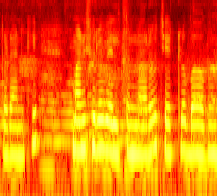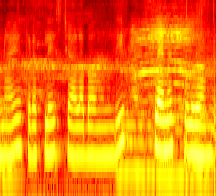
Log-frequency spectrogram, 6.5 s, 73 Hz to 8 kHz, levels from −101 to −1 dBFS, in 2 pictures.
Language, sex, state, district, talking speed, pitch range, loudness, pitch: Telugu, female, Andhra Pradesh, Sri Satya Sai, 120 wpm, 195-220 Hz, -21 LUFS, 200 Hz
